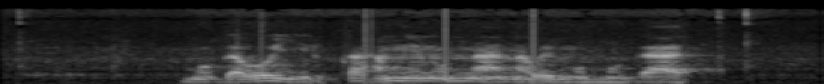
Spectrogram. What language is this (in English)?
Kinyarwanda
